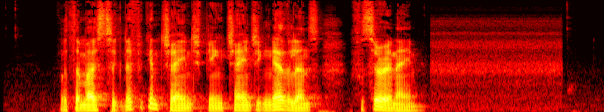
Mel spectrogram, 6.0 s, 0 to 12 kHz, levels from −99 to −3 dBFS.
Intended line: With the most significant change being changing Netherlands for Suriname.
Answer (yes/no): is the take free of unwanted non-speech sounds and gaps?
yes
